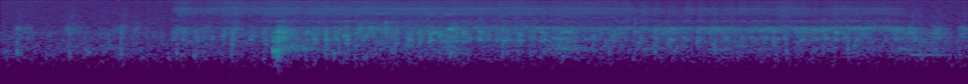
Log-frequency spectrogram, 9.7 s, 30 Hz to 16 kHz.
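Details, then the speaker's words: Vacuum bleeding the hydraulic clutch on a 2000 Honda VFR800Fi at 57,377 miles, engine off: steady hiss with fine crackling gurgle as the pump at about 15 psi pulls air through the emptied reservoir and clutch line; dirty old fluid removed. "And we're going to keep pumping until we hear it sucking out of the reservoir up top. So I'm sure you can hear that gurgling."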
